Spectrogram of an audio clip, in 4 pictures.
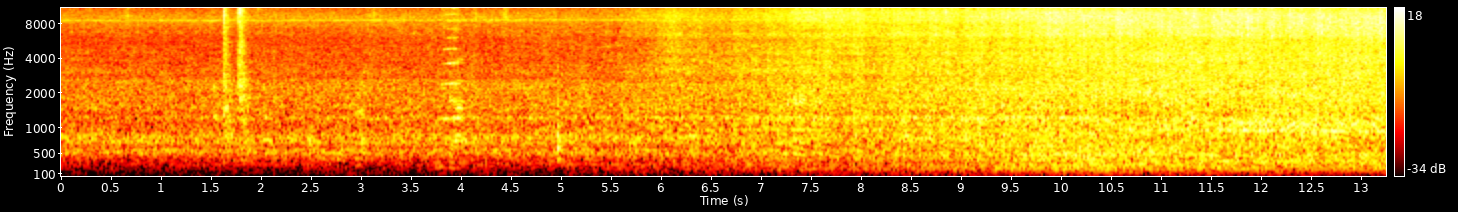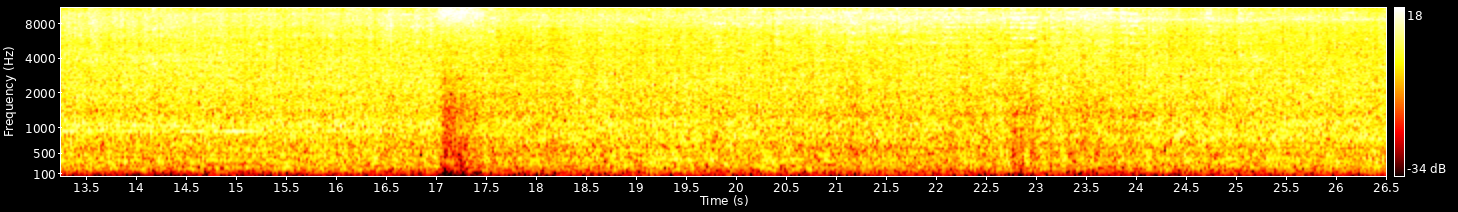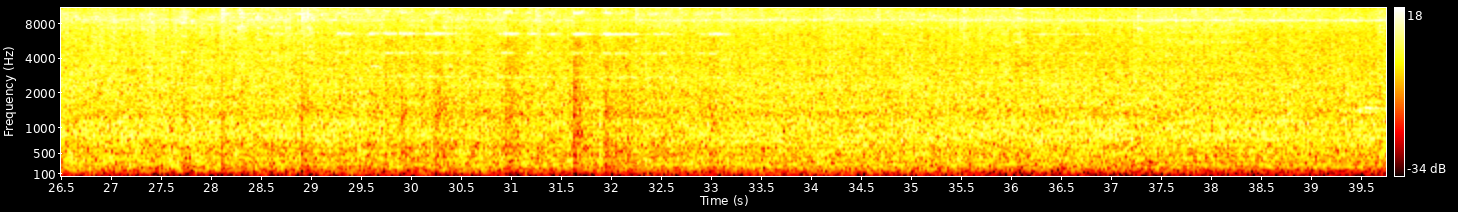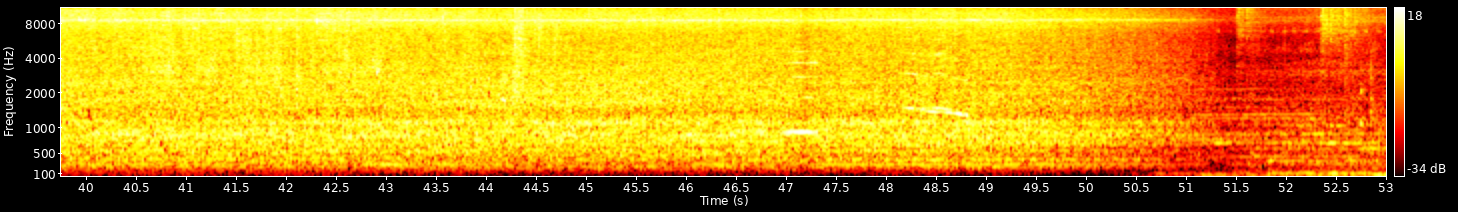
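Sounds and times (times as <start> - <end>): train wheels clickety-clack: 1.5 - 2.0, 7.2 - 44.8
high wheel squeals: 3.8 - 4.2, 47.0 - 49.0.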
